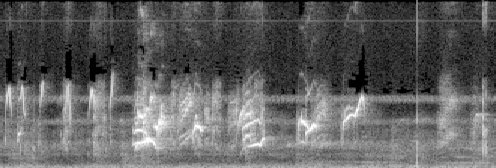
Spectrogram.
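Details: An olive-backed sunbird that has just finished moulting sings a high, thin run of quick chirps and scratchy, tumbling twitters in short bursts, with a faint low hum behind.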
